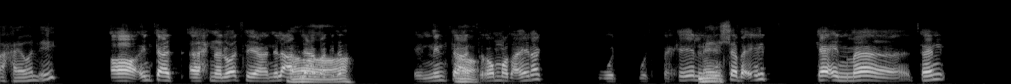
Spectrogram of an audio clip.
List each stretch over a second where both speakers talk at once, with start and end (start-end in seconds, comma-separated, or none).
none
